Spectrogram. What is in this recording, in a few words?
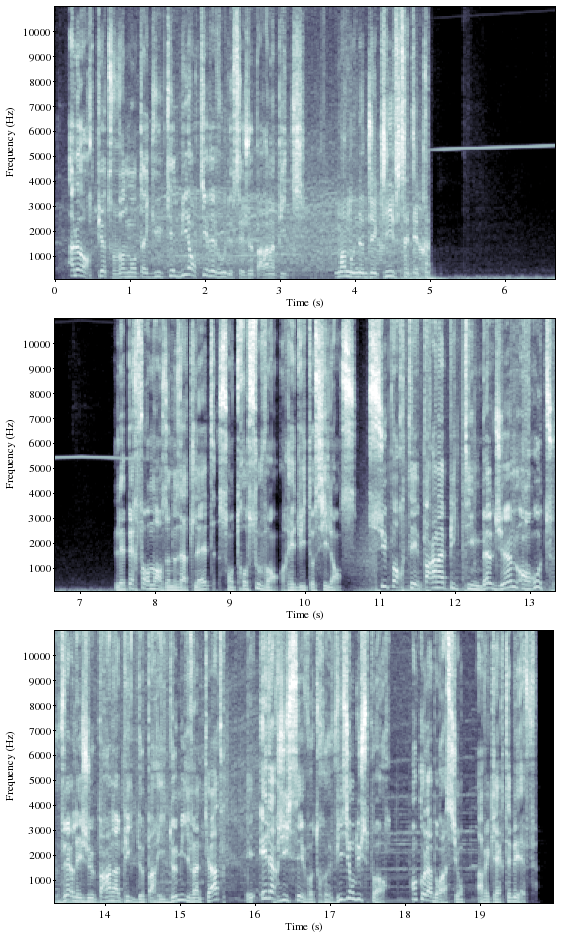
radio Fr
